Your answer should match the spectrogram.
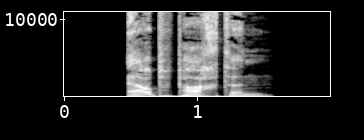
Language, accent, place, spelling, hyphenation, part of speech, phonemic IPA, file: German, Germany, Berlin, Erbpachten, Erb‧pach‧ten, noun, /ˈɛʁpˌpaxtn̩/, De-Erbpachten.ogg
- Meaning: plural of Erbpacht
